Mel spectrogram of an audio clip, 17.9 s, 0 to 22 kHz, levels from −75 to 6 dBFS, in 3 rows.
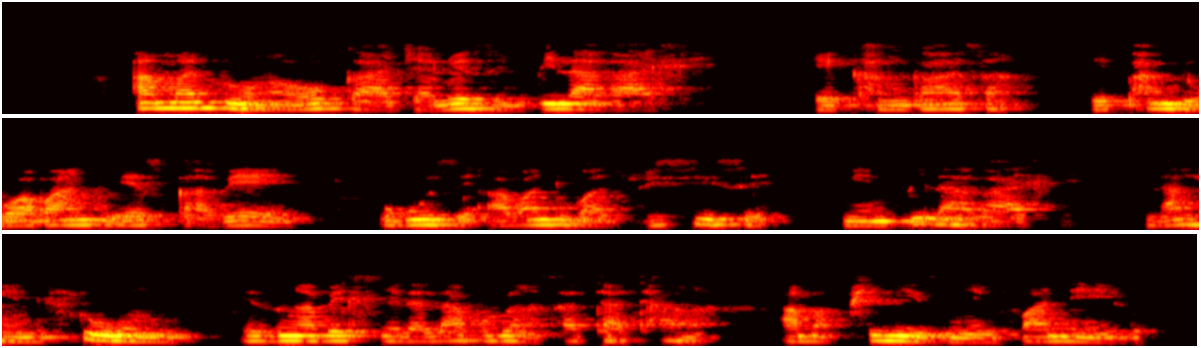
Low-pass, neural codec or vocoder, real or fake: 5.4 kHz; none; real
